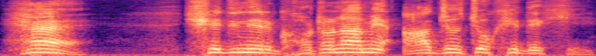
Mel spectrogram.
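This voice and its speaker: Cartoon villager, male performer: pious, admonishing and earnest, high-pitched voice, dry close recording. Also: moderate pace, fairly bright tone, dry recording. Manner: earnest, scolding, instructive. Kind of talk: animated religious cartoon dialogue.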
